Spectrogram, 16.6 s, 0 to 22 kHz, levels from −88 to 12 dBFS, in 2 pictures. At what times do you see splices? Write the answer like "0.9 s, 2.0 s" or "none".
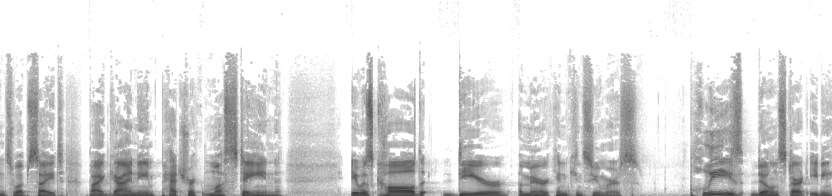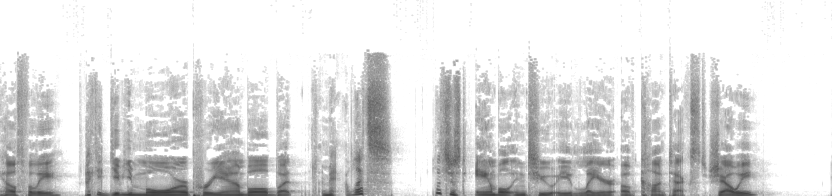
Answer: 9.1 s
